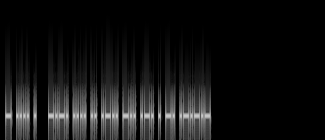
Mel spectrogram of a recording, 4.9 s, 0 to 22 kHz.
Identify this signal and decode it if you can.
Morse code, heard as a keyed tone, about 44 wpm, 700 Hz. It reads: THE CHILDREN.
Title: Sentences from Top 1100 Words 45wpm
